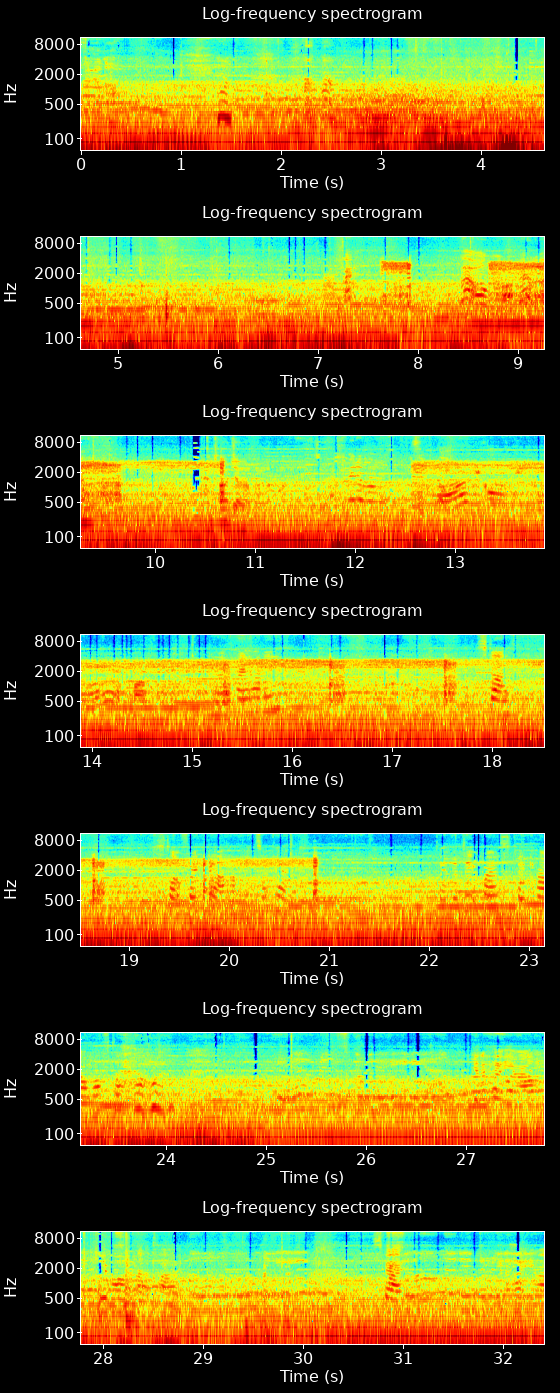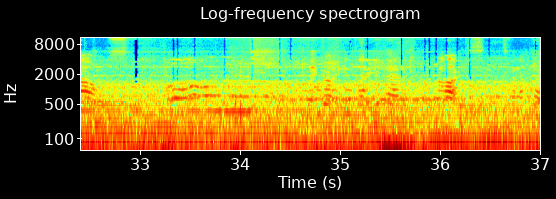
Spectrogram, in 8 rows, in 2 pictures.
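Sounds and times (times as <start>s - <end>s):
low engine rumble: 0.0s - 37.0s
music playing in the cabin: 0.0s - 37.0s
steady high-pitched tone: 8.6s - 11.6s, 12.4s - 20.9s.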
